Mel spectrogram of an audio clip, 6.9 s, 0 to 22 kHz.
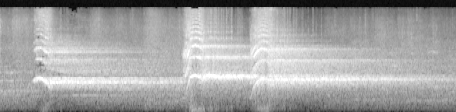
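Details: Captive belugas Hodoi, Gray and Mirai during a training session at Port of Nagoya Public Aquarium, 1 December 2019: three loud, sustained harmonic tones, each starting with a sharp upward sweep and then holding steady, overlapping one another.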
